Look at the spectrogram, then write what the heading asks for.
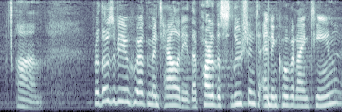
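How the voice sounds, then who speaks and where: A woman's voice with ordinary pitch variation. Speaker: community member speaking at public comment. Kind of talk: public comment at school committee meeting. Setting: public meeting. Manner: mumbles; halting, loses place.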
